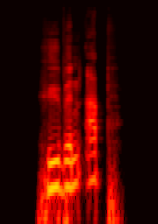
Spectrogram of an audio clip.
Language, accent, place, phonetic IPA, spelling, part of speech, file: German, Germany, Berlin, [ˌhyːbn̩ ˈap], hüben ab, verb, De-hüben ab.ogg
- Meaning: first/third-person plural subjunctive II of abheben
